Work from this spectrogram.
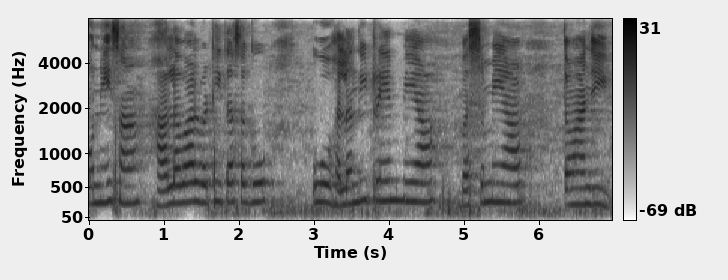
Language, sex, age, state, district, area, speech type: Sindhi, female, 45-60, Madhya Pradesh, Katni, urban, spontaneous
